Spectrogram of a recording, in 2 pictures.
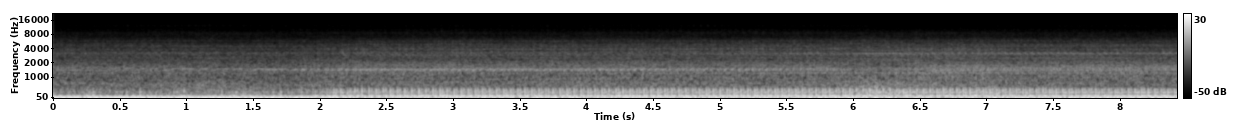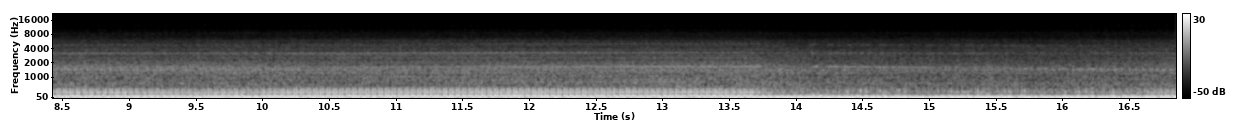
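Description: A motorcycle engine rumbles steadily close by as it rides along.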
